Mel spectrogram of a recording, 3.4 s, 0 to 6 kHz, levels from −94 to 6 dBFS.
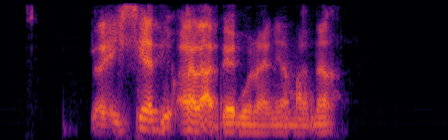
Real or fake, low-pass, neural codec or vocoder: fake; 5.4 kHz; codec, 24 kHz, 1.5 kbps, HILCodec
